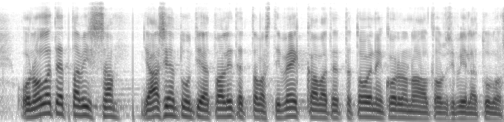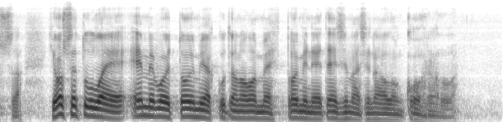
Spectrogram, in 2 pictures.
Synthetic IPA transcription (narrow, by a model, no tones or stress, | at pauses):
ʔo̰nolet̪et̪ːɑʋisːɑjɑɑsiɑnt̪unt̪iɑt̪ʋɑlit̪et̪ːɑʋɑst̪iʋʋeikːɑːʋɑt̪et̪ːæt̪oineŋkoronɑɑlt̪ɑolisiʋielæt̪ulosːɑ̰ | josset̪uleːʔemːeʋoit̪t̪oimiɑkkut̪enolemːet̪oimineːt̪ensimæisenɑloŋkohɾɑ̰lːɑ̰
